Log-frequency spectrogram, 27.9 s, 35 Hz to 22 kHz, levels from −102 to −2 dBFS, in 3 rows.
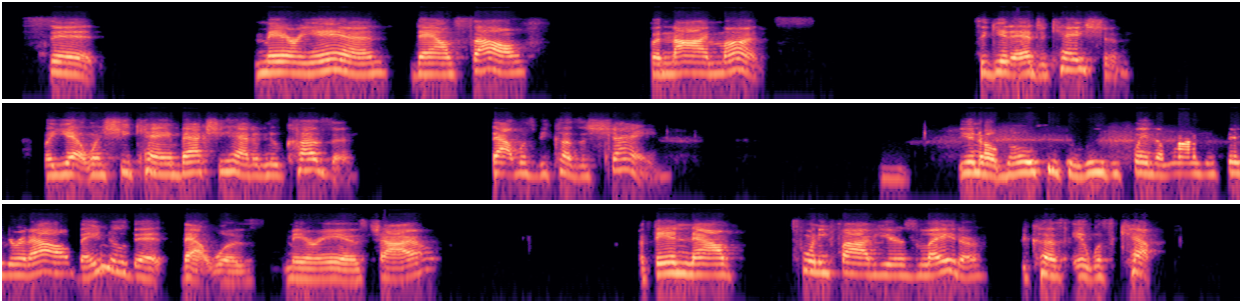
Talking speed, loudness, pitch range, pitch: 120 wpm, -18 LUFS, 185-225 Hz, 205 Hz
